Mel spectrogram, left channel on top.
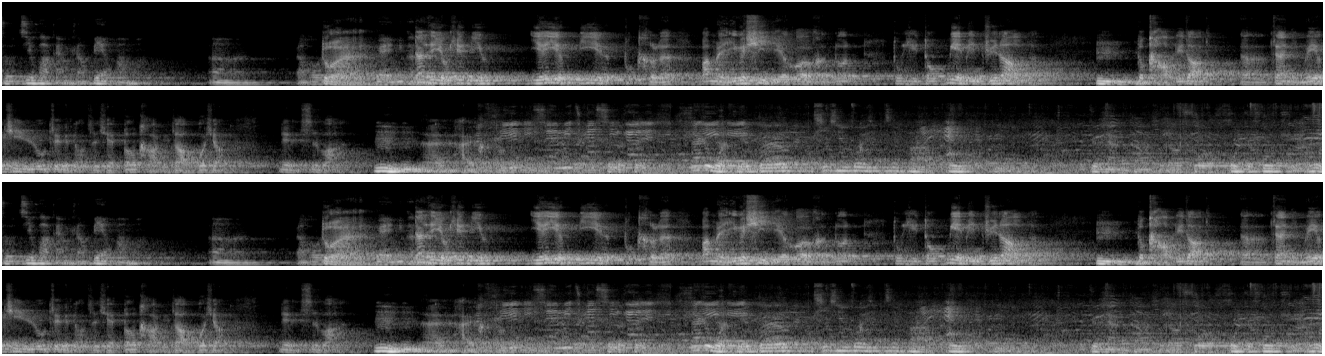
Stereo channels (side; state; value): both; identical; correlation 1.00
